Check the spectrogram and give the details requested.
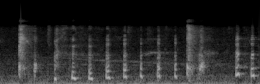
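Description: A rapid run of about fourteen short, sharp bursts of air in three seconds, heard as a fit of repeated sneezes.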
